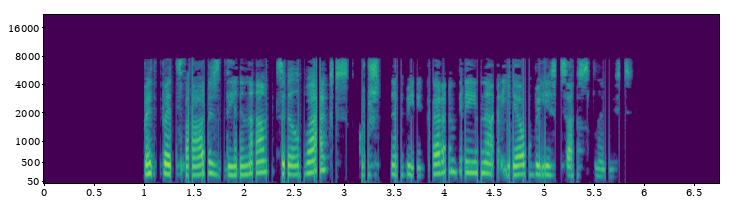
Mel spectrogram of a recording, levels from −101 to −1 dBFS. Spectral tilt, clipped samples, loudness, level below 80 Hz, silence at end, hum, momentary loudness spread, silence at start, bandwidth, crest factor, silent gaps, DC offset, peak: -3 dB/octave; under 0.1%; -26 LUFS; -62 dBFS; 0.9 s; none; 9 LU; 1 s; 7.8 kHz; 20 dB; 3.11-3.15 s, 3.38-3.47 s; under 0.1%; -8 dBFS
